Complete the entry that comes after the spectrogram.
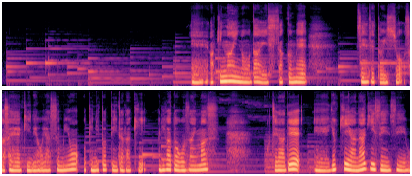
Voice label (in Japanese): フリートーク, ASMR; せんせといっしょ～ささやきでおやすみ～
